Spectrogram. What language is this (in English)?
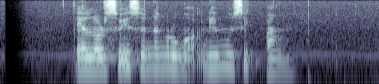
Javanese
